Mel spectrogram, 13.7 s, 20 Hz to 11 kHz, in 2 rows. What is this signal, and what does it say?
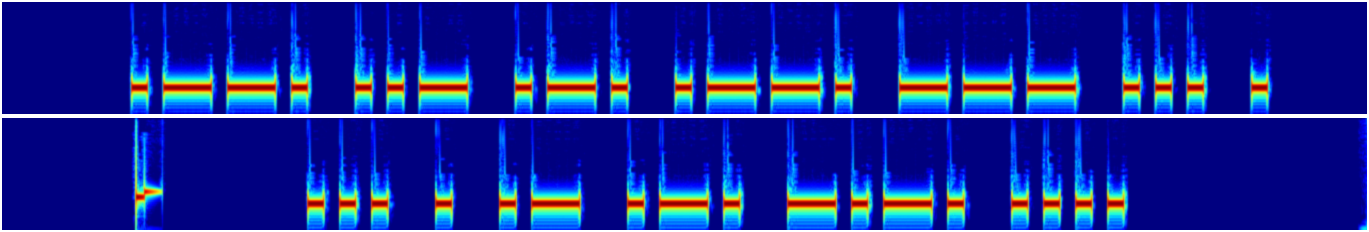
Morse code, heard as a keyed tone, about 15 wpm, 700 Hz. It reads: PURPOSE SEARCH
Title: Sentences from Top 800 Words - New Word Drill - 15wpm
